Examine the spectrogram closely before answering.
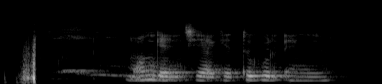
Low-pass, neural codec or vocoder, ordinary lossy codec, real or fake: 7.2 kHz; none; none; real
